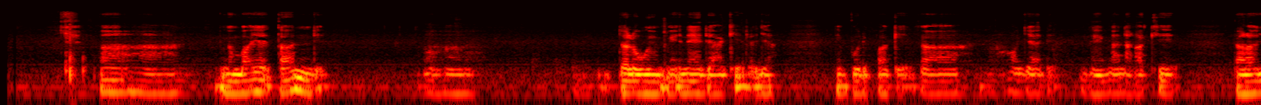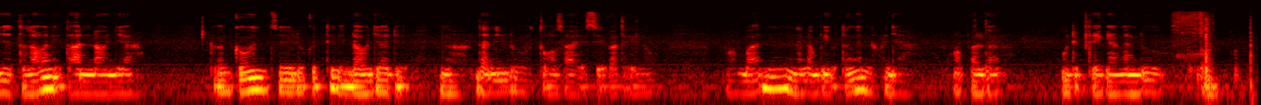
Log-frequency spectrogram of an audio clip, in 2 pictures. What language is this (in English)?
Mainstream Kenyah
